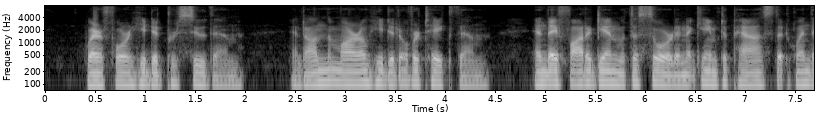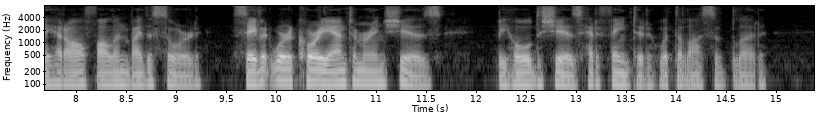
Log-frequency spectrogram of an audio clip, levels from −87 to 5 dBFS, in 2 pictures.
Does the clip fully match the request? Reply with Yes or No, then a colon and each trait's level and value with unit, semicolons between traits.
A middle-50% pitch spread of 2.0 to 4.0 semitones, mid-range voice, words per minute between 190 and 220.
No: average, 2.7 semitones; very low, 95 Hz; average, 195 wpm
